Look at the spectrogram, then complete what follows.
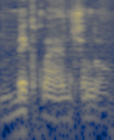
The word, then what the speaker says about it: Michelangelo: I like those like Michelangelo or Michelangelo is the correct pronunciation of his name but Leonardo da Vinci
